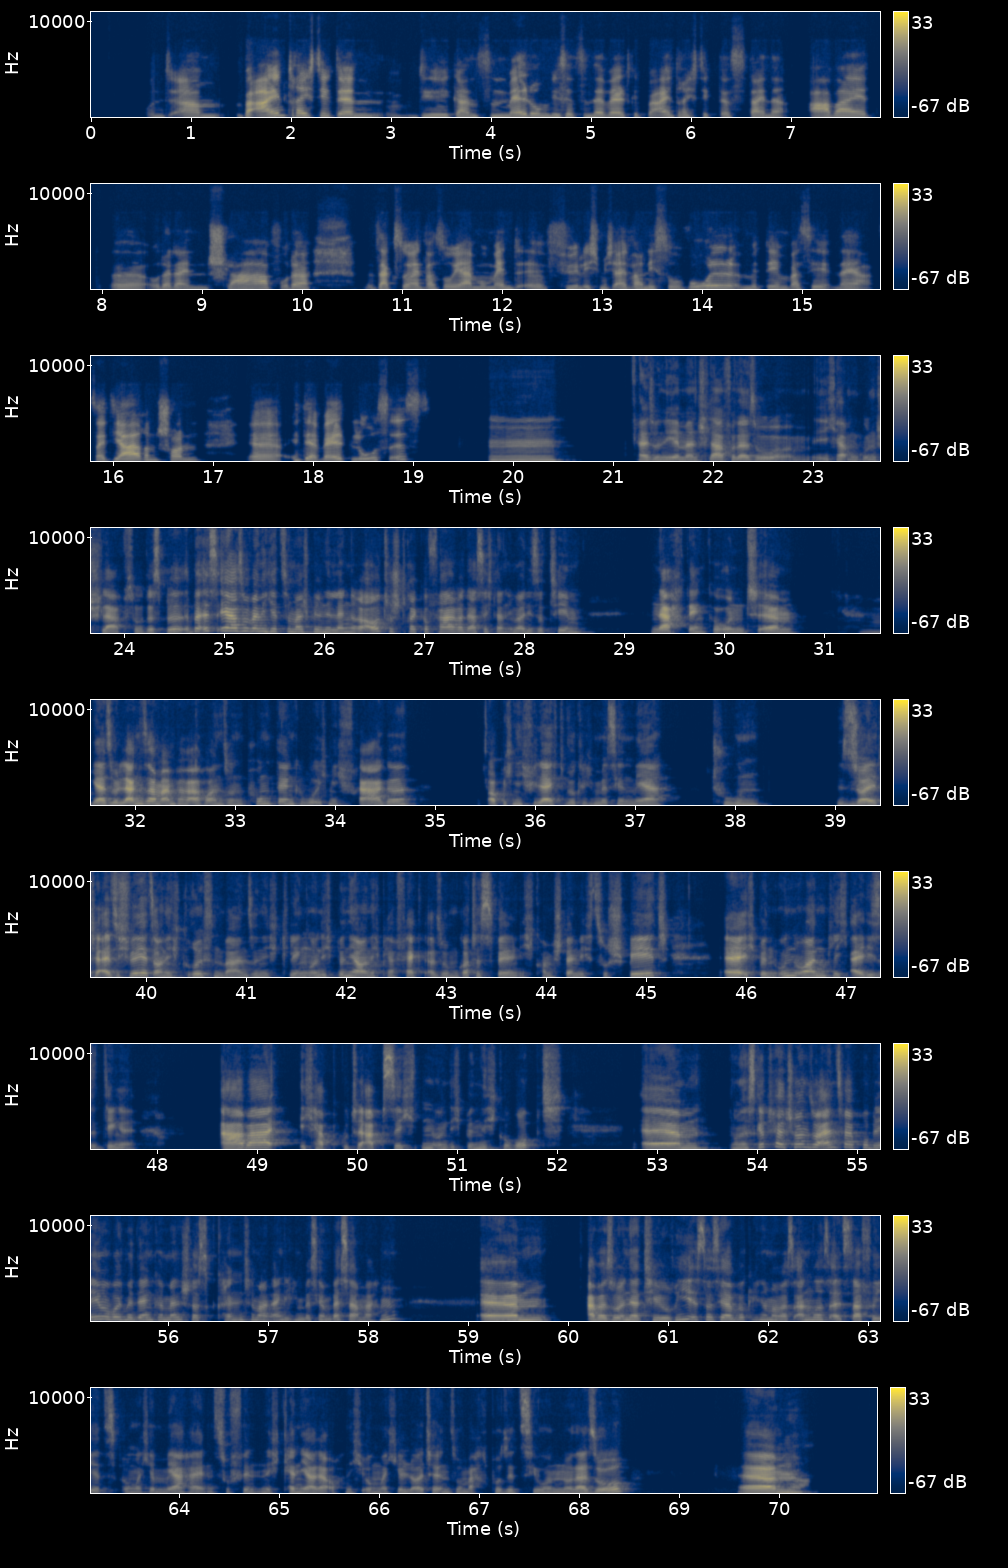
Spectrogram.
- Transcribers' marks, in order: other background noise; unintelligible speech
- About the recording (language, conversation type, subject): German, advice, Wie kann ich emotionale Überforderung durch ständige Katastrophenmeldungen verringern?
